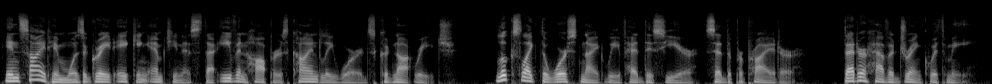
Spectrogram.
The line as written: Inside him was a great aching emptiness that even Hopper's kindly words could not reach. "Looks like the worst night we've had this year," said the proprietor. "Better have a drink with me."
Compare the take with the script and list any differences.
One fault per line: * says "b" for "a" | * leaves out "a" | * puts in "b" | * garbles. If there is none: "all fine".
all fine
